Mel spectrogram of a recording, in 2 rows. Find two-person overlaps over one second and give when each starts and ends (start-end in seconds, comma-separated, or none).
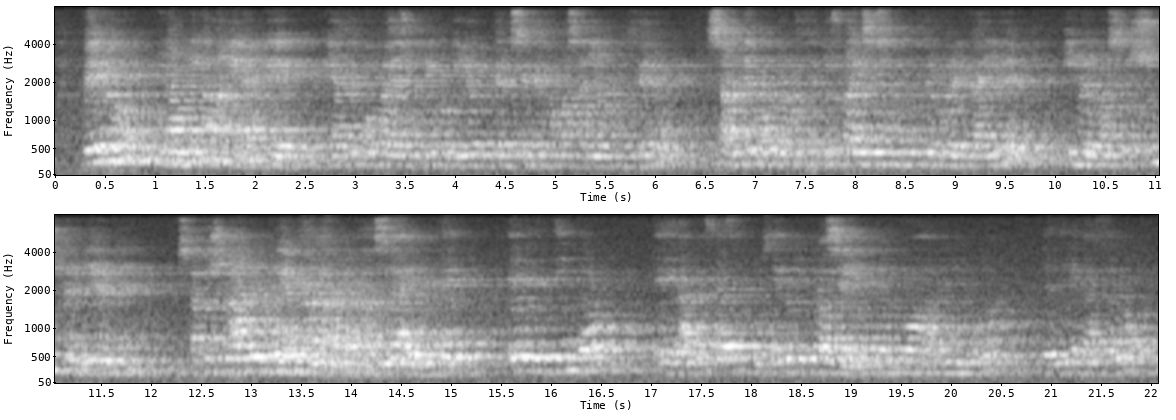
12.8-14.7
